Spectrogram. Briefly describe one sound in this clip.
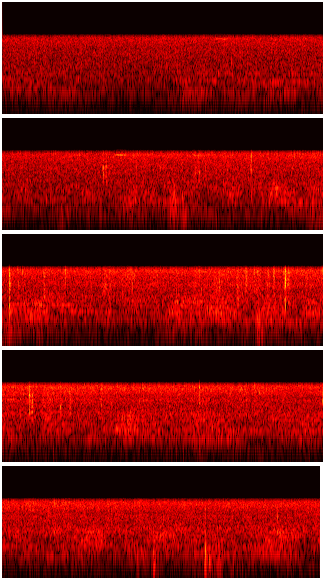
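A horse's hooves thud softly on sand as it canters.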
